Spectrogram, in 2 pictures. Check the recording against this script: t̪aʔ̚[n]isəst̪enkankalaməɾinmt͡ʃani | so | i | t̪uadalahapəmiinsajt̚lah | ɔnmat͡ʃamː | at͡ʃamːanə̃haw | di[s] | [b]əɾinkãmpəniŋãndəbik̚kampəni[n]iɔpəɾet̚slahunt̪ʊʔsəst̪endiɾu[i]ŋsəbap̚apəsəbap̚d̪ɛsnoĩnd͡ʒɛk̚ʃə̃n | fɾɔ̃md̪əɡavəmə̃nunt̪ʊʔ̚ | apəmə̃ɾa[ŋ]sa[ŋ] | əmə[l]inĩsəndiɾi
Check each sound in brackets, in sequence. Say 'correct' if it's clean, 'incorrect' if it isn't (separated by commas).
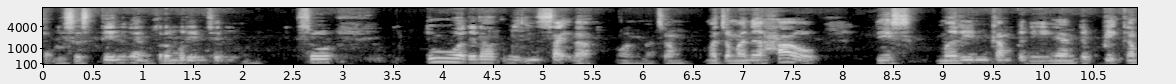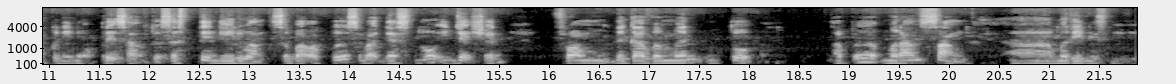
incorrect, correct, incorrect, correct, incorrect, incorrect, correct, incorrect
